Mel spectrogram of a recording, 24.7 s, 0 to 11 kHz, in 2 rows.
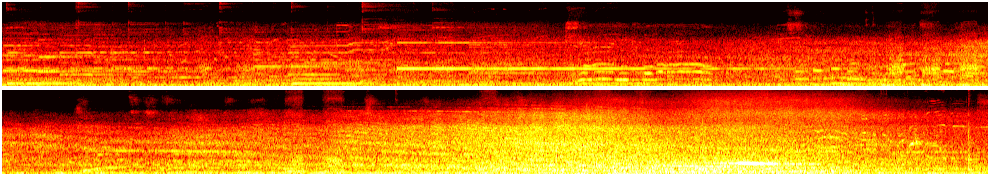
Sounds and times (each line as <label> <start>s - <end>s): Tourist 0.0s - 24.6s
Traffic Sound 9.3s - 24.6s
Aircraft flying through 12.3s - 24.6s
